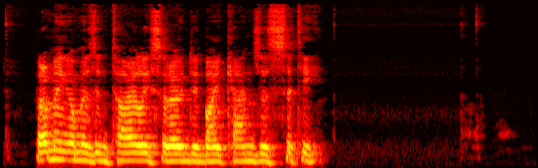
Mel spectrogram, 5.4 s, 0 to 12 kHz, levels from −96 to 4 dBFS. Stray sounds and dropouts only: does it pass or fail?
pass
